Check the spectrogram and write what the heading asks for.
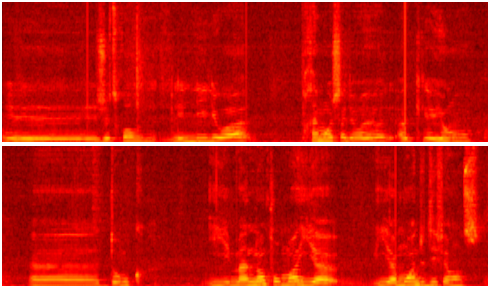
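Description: Slow-paced and mellow, a slightly high-voiced woman with a steady tone gives casual, hesitant interview answers full of fillers and restarts. She is a doctoral student in her thirties from Turkey and a native Turkish speaker, and there is noise in the background.

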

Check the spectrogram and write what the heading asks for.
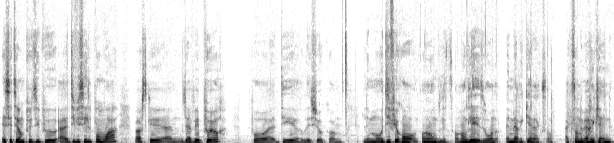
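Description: A seventeen-year-old girl from England speaking halting, hesitant French with an English accent and many fillers, as a radio interview guest. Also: medium pitch, little pitch movement, mellow. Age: teens.

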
